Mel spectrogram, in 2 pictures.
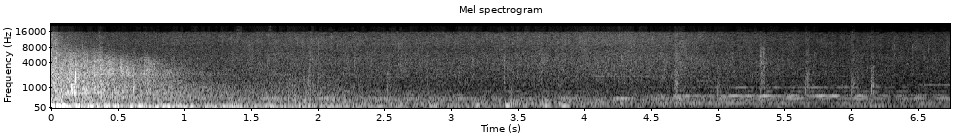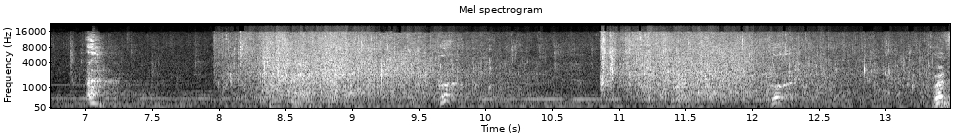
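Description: A Confringo fire spell from the Hogwarts Legacy video game bursts with a rumbling blast at the start, decaying into crackling debris and roar, followed by sharp impacts and further noisy surges.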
